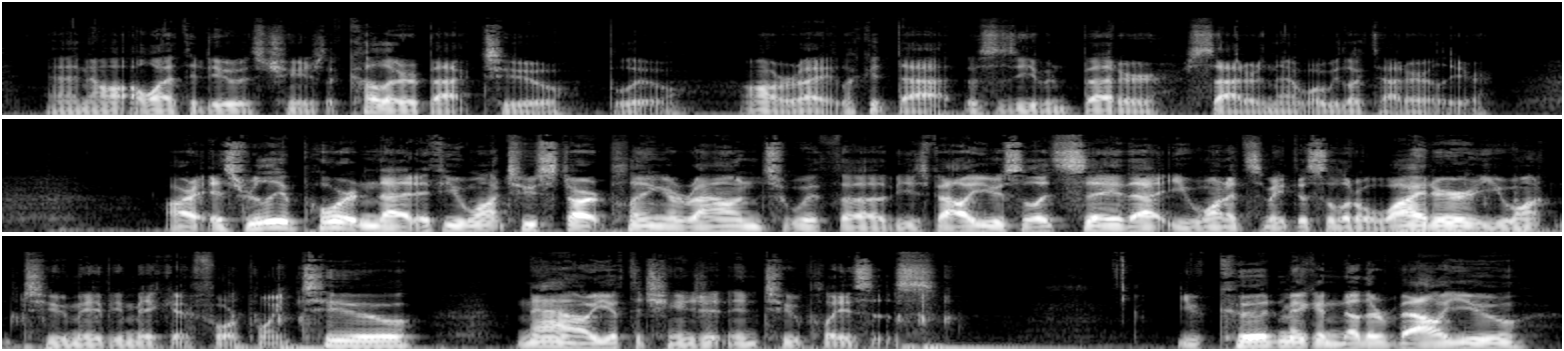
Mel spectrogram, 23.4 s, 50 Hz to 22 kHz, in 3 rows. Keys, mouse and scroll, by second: 1.9 click, 3.0 click, 4.1 click, 5.6 click, 7.2 middle click, 7.3 middle click, 13.0 click, 15.3 Right, 15.5 Left, 15.9 Right, 16.7-17.7 typing, 19.3 click, 20.0-20.9 typing.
